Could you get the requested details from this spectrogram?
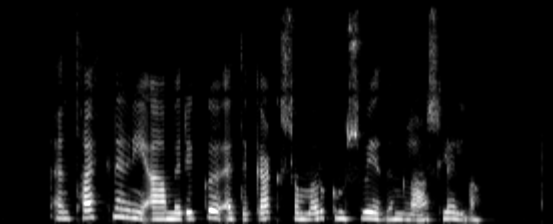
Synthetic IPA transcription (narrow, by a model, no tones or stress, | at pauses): ɛnt̪ʰajhknɪðɪniʔaːmɛɾikʏʔɛht̪ɪɾkaksawmœɾkʏmsvɪːðʏmlaːslɪlːa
